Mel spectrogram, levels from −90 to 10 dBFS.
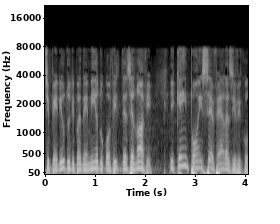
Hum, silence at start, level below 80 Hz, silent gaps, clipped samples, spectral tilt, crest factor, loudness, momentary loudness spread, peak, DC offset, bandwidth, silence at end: none; 0 s; -22 dBFS; none; under 0.1%; -6 dB/octave; 16 dB; -19 LUFS; 5 LU; 0 dBFS; under 0.1%; 8 kHz; 0 s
